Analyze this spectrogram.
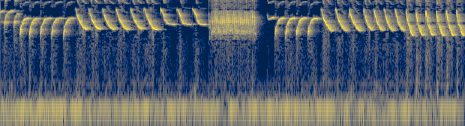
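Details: Canary with panda plumage singing long runs of repeated descending sweeps, interrupted midway by a harsh broadband rasping burst about a second long, then resuming the rapid sweeping phrases.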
